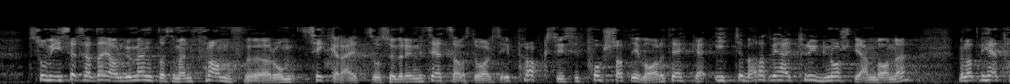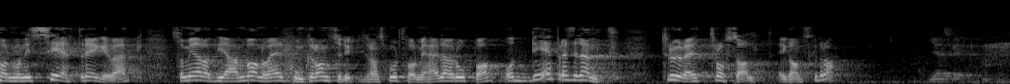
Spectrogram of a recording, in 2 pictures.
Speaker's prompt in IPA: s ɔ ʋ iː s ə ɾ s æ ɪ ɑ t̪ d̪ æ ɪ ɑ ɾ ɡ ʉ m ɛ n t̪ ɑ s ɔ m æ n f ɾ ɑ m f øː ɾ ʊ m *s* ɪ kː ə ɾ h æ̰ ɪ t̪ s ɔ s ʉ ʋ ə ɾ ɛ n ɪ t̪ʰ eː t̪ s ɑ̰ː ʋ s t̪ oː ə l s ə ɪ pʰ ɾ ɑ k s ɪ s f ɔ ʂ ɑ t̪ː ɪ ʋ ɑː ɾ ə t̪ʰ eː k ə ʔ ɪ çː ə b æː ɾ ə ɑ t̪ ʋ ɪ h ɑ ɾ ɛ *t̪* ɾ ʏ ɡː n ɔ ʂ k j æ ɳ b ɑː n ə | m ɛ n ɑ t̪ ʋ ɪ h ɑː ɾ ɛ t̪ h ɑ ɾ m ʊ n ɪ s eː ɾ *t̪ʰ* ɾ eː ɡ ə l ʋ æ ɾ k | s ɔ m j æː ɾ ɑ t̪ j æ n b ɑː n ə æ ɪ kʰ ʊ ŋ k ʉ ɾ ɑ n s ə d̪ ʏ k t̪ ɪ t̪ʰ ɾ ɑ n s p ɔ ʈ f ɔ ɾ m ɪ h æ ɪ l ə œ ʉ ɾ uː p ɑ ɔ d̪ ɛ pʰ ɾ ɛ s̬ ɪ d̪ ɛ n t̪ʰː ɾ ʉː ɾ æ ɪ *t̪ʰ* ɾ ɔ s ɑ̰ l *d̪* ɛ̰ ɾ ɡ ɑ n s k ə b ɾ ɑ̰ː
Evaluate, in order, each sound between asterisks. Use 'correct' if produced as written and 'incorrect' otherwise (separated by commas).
correct, incorrect, incorrect, correct, incorrect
